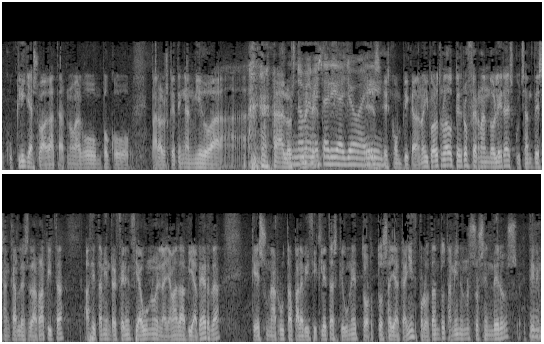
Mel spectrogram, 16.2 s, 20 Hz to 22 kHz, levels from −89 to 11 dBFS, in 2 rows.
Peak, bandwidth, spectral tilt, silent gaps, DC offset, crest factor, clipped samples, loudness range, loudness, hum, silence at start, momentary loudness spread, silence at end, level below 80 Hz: -4 dBFS; 8.8 kHz; -4.5 dB/octave; none; under 0.1%; 16 dB; under 0.1%; 3 LU; -21 LUFS; none; 0 s; 6 LU; 0 s; -44 dBFS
